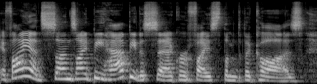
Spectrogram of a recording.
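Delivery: ordinary talk, nothing marked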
